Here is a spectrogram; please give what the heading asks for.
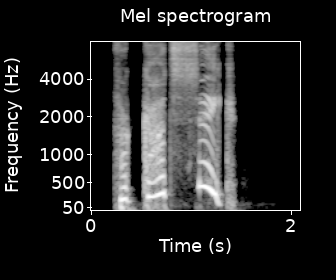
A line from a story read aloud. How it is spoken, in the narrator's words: a female voice declared furiously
